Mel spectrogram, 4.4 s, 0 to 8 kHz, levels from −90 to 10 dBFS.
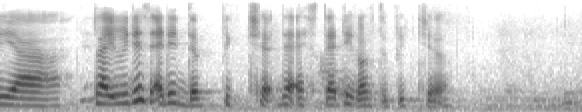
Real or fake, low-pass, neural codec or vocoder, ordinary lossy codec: real; 7.2 kHz; none; none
